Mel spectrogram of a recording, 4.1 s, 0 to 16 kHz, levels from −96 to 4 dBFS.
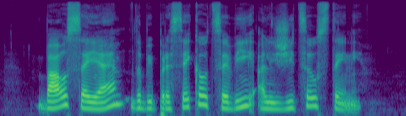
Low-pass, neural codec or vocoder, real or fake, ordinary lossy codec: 14.4 kHz; none; real; none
